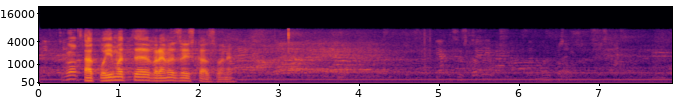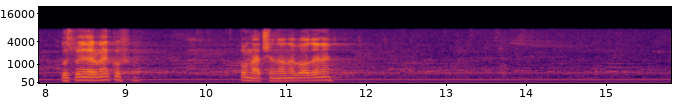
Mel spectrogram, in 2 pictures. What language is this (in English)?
Bulgarian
